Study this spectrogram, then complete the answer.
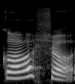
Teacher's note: इसकी ध्वनि है क श, यानी इससे आधा क और मूर्धा श ये होता है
